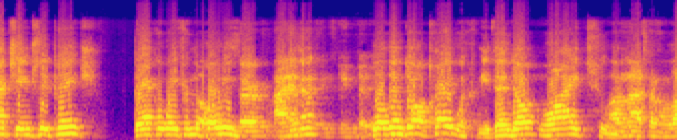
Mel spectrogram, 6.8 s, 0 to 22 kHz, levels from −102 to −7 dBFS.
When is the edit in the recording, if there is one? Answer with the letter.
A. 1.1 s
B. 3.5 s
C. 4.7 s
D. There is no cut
D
